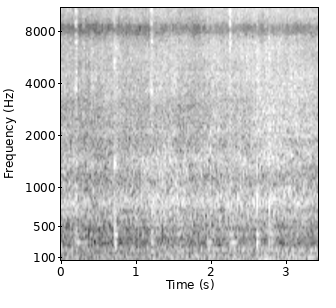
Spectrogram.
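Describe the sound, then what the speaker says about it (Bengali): Potatoes and spices fry in a pan for a vegetarian curry, a steady broad sizzle holding throughout with a few soft clicks of stirring over it, close and moderately loud, no voices. "এবার ভেজে রাখা আলুটা দিয়েও আমি কষাতে থাকি মশলার সঙ্গে।"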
